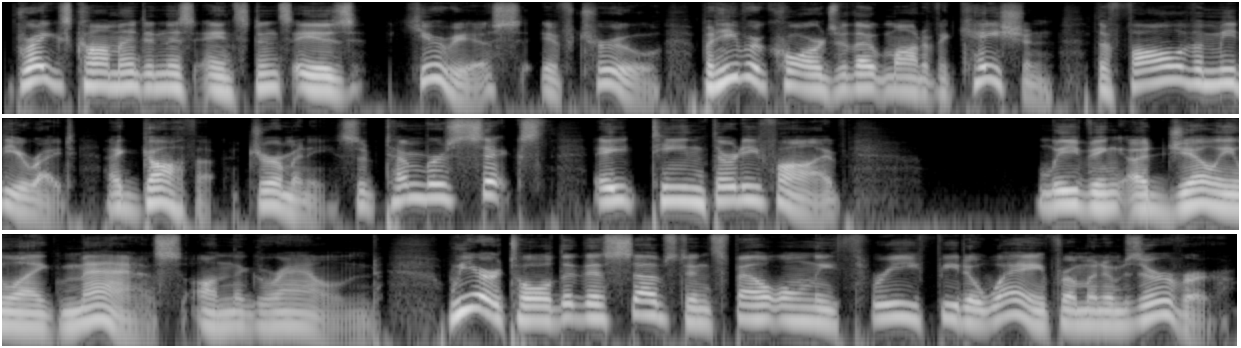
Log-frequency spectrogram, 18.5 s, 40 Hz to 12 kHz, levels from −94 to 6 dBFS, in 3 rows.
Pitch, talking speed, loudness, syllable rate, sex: 145 Hz, 160 wpm, -19 LUFS, 5.0 syllables/s, male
